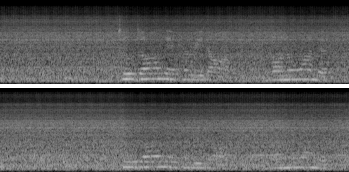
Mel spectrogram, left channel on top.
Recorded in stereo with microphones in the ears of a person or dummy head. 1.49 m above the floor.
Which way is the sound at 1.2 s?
55° left (ahead or behind).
